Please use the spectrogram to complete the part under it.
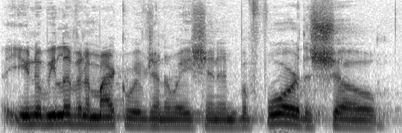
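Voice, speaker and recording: A male singer from New York talking as a podcast guest. He speaks thoughtfully in a relaxed, conversational way, often breaking off mid-sentence and starting his thought over. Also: medium pitch, racing. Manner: reflective, restarts often. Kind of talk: casual interview talk.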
